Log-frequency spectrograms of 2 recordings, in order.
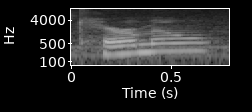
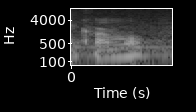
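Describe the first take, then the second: First: Caramel said as KER-uh-mel, all three syllables clear; careful "caramel" with a full middle vowel and "mel" at the end. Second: Caramel squeezed to KAR-mul, middle vowel dropped; everyday "caramel" said as "karmel", softer; two-syllable caramel. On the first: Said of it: "it should be pronounced caramel". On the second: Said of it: "so I just say caramel". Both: Shown as a demonstration.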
